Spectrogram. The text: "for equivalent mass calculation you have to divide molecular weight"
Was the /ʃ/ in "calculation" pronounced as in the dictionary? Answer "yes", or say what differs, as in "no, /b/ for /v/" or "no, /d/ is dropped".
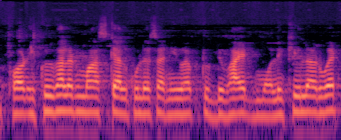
no, /s/ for /ʃ/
